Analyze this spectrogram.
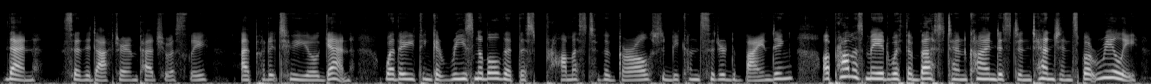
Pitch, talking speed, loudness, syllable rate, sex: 225 Hz, 195 wpm, -21 LUFS, 5.7 syllables/s, female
